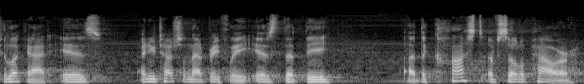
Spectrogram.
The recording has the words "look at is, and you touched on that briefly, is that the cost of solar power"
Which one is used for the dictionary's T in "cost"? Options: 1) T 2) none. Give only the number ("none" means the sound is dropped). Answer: 1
